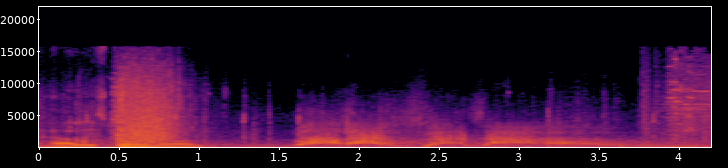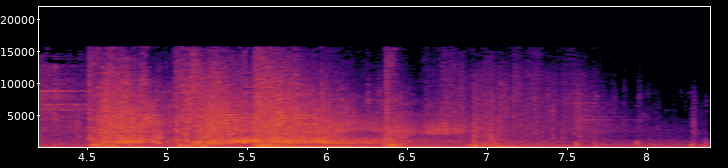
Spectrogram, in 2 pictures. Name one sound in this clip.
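Blades slash and strike a creature in a fight.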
